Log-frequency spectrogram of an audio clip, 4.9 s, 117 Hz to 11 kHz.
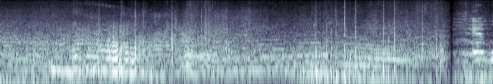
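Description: Race cars scream past at the finish of the Watkins Glen 6-hour race, their high engine notes sweeping and shifting loudly, with sharp crackles and a sudden drop in noise near the end.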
